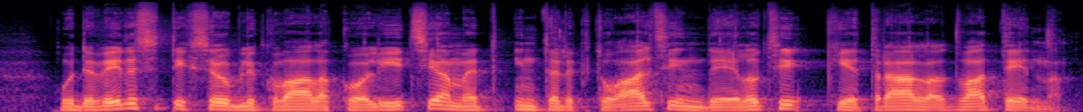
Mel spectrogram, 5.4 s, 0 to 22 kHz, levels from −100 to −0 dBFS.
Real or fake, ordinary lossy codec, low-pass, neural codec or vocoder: fake; none; 19.8 kHz; vocoder, 44.1 kHz, 128 mel bands, Pupu-Vocoder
